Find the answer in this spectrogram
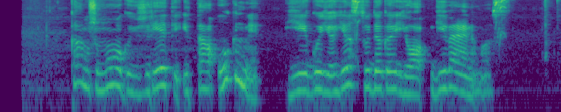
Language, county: Lithuanian, Utena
